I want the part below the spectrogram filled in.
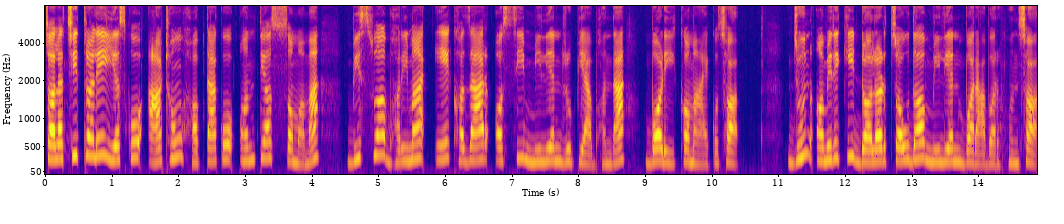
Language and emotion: Nepali, neutral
